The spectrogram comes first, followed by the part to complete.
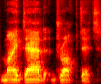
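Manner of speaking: expressionless, level, utterly neutral acted deadpan. Retelling a friend's daughter's reply about a broken controller: imitating an utterly neutral voice. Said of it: "in an utterly neutral voice".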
